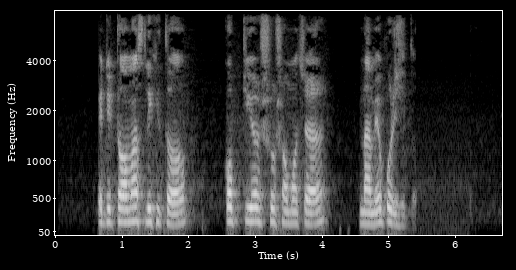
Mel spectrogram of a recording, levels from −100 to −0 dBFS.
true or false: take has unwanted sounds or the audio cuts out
false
